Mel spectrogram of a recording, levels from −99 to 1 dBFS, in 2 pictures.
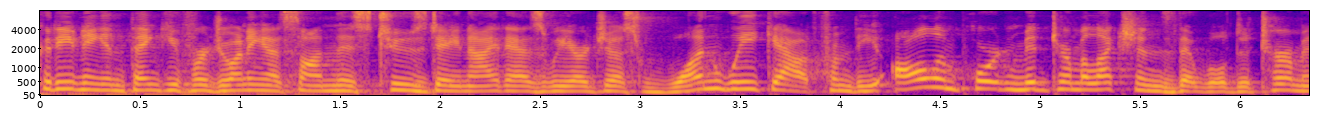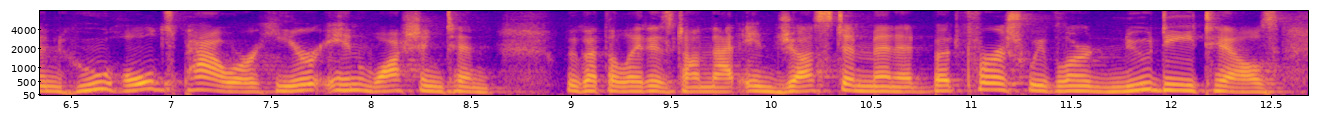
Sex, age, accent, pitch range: female, 40-59, American, 160-195 Hz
